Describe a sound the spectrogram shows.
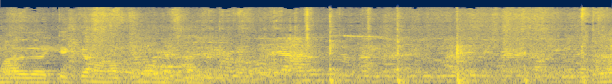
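A cleaver chops into a wooden block with sharp thuds.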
